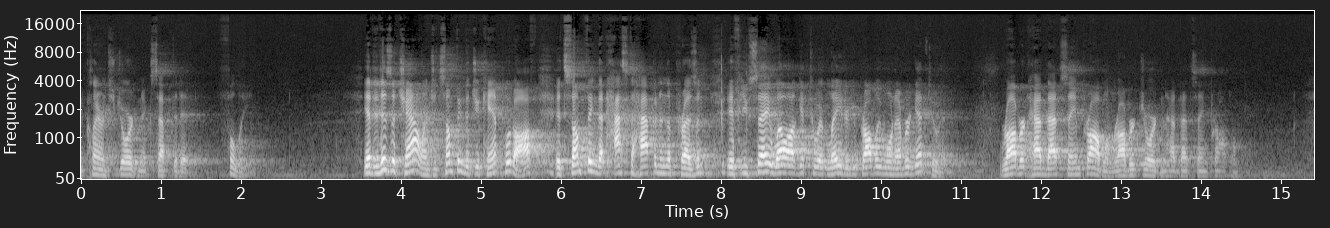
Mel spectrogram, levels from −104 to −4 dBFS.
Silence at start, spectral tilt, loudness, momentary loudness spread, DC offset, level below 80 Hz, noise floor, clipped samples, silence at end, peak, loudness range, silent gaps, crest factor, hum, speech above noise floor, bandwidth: 0 s; -6.5 dB/octave; -17 LUFS; 16 LU; under 0.1%; -62 dBFS; -54 dBFS; under 0.1%; 1 s; 0 dBFS; 6 LU; none; 18 dB; none; 36 dB; 11.5 kHz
